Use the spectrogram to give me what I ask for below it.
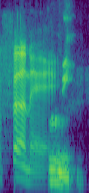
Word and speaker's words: Fermi: is the question is that paradox called the fermi or the femi paradox speed probably knows what that is a lot more easier the femi paradox enrico fermi did you say femi for me for me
